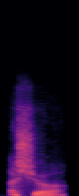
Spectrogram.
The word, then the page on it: ashore: Indian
